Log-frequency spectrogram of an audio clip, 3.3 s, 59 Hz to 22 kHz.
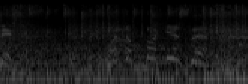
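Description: Rapid bursts of gunfire in the video game GTA 5 rattle in a busy, continuous mix, with players talking over the shooting.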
